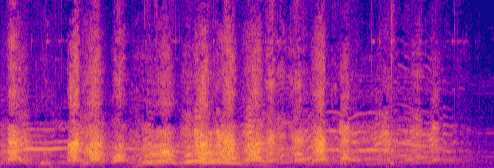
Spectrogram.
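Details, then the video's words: Dogs barking at the gate: a rapid series of harsh overlapping barks, about two per second, with a thin whine running beneath, fading out at the end. "cachorro latindo no portão"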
